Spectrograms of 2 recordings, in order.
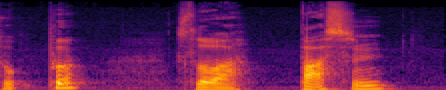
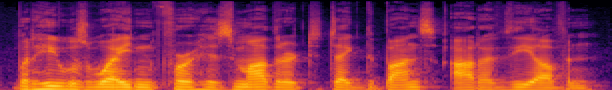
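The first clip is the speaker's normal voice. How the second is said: standard American accent; американська вимова; faster than usual. Shown as a demonstration. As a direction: read it in General American, r's sounded. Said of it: "друга буде стандартна американська вимова". (стандартна американська вимова)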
